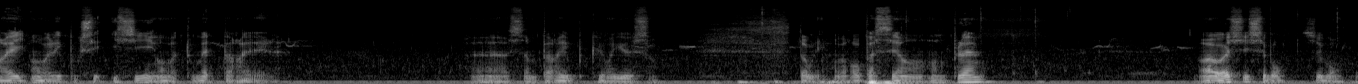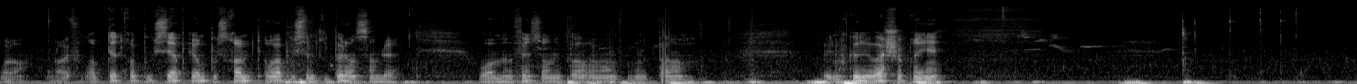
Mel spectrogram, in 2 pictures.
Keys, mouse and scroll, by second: 8.7 z, 9.0 middle click, 9.9 scroll down 1, 10.3-13.4 middle drag, 13.4-14.0 scroll down 2, 14.0-15.6 middle drag, 18.0 KP_1, 20.4 ctrl+3, 22.8 z, 25.4 c, 25.9 click, 26.4 right click.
